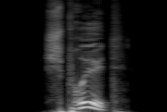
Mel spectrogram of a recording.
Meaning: inflection of sprühen: 1. third-person singular present 2. second-person plural present 3. plural imperative
- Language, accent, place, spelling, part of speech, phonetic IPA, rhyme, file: German, Germany, Berlin, sprüht, verb, [ʃpʁyːt], -yːt, De-sprüht.ogg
